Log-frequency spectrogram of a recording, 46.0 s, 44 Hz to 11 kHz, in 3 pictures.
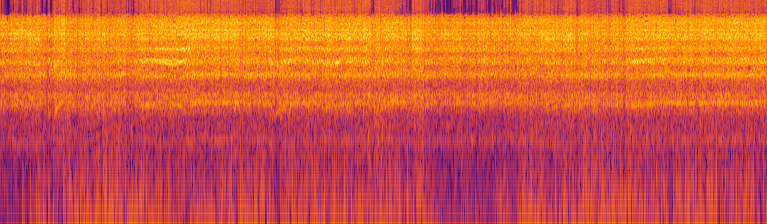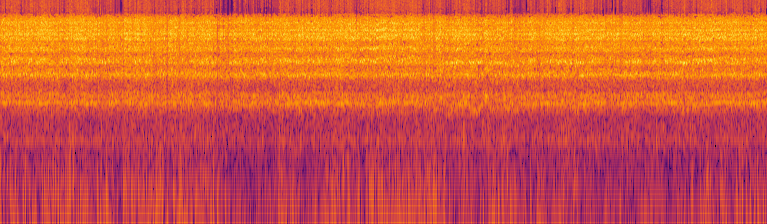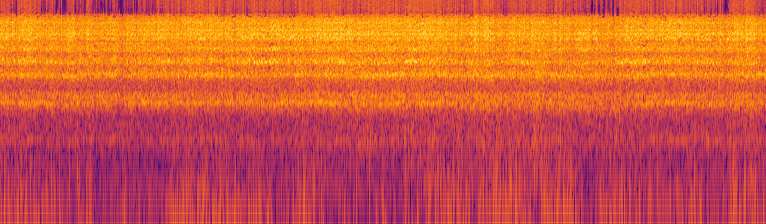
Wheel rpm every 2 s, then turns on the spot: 210, 210, 230, 220, 230, 230, 230, 230, 230, 230, 230, 230, 220, 230, 230, 230, 230, 230, 230, 230, 220, 210, 230.
none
